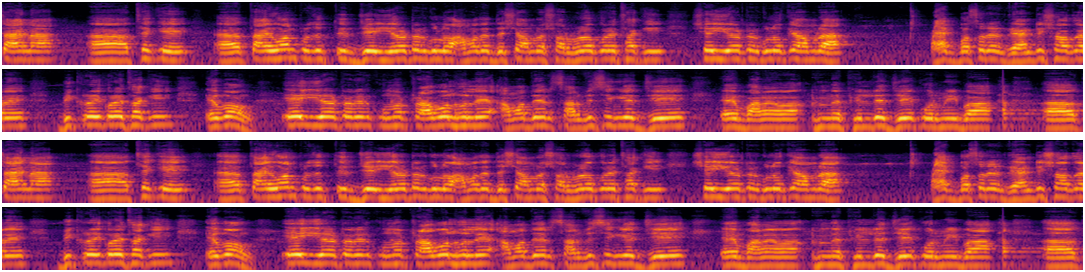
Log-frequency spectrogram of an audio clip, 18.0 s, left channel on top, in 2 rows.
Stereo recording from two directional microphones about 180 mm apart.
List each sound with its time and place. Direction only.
0.0 s a man's voice: 10° left (ahead or behind)
17.7 s mantra: 10° left (ahead or behind)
